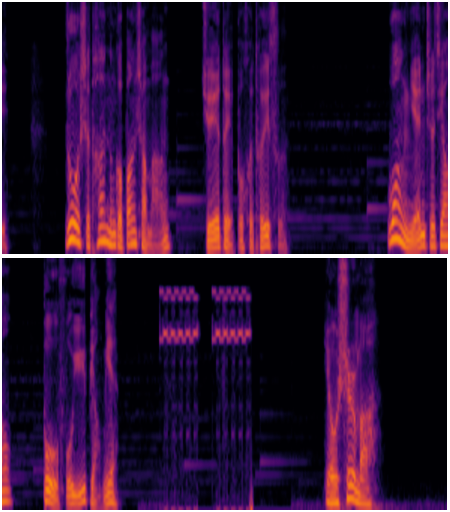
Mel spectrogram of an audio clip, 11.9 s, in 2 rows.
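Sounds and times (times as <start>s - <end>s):
speech: 0.8s - 3.9s, 5.2s - 7.6s, 10.3s - 11.0s
telephone ringing in high warbling electronic tone: 8.1s - 9.4s.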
